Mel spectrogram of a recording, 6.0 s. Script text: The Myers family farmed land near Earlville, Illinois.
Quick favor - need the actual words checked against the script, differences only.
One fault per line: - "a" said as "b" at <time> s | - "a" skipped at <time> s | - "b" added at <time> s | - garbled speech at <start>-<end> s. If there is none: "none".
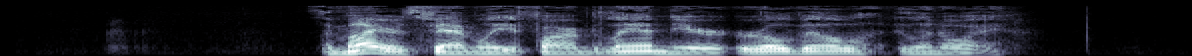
none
